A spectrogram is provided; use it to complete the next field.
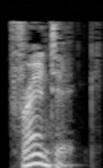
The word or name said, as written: frantic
